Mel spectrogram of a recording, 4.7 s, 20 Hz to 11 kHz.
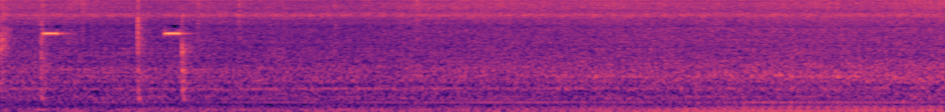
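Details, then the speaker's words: Philips induction stove model 4929 after repairing the start button fault (on/off button in series with other buttons); button beeps then steady low fan hum with faint buzz as it heats a vessel, working normally. "तो देखा जाए तो हमारा induction stove एकदम बिल्कुल अच्छे से काम कर रहा है, गर्म होना शुरू हो गया है और इसके सारे बटन काम कर रहे हैं।"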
